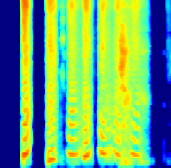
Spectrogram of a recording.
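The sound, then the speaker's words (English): A voice mimics a dog passing gas while walking: a few short, buzzy sputters followed by a longer drawn-out raspberry, fairly loud, with no words spoken. “Um, usually they're silent, but like occasionally, like the dogs will like walk around and fart while they walk because they have no decorum, and like they'll just walk by and you'll hear like a”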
